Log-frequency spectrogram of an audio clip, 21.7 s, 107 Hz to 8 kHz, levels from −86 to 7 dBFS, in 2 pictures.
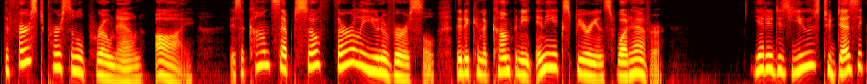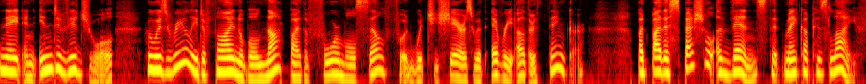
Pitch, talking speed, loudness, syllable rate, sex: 195 Hz, 145 wpm, -19 LUFS, 4.8 syllables/s, female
